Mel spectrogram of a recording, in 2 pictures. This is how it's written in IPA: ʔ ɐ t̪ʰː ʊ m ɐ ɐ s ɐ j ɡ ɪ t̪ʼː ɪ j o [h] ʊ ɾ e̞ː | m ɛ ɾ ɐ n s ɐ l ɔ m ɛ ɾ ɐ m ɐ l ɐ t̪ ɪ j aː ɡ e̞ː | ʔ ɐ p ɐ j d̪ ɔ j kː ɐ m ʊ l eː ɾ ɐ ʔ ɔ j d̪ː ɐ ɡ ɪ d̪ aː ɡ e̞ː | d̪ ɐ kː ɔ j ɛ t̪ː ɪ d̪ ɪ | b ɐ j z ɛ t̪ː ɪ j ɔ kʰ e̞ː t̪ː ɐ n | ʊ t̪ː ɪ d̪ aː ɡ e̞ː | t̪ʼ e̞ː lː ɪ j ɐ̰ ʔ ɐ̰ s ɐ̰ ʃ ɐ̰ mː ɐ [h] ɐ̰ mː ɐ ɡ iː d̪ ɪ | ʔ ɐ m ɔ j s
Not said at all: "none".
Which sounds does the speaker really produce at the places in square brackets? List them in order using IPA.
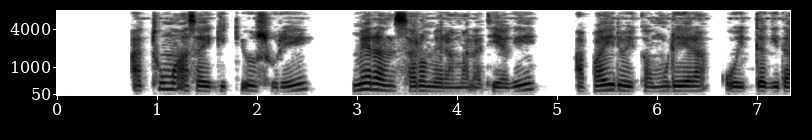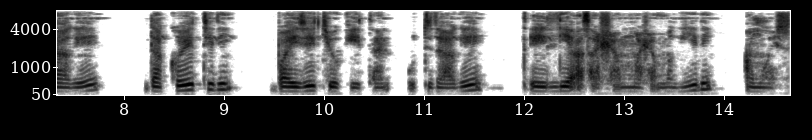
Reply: s, ʃ

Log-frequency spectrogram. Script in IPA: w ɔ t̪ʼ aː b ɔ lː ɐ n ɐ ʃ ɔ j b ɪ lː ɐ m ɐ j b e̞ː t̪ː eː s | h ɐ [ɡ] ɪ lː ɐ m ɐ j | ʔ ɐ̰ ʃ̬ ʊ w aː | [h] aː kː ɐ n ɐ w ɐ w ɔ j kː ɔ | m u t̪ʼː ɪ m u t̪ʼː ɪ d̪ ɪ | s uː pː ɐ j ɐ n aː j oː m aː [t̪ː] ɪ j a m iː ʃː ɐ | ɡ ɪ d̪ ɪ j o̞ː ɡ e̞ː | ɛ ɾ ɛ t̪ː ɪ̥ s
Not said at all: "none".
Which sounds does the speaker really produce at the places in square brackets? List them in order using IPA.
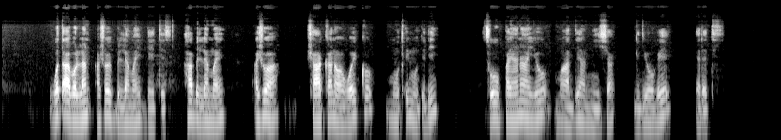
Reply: b, ʃ, d̪ː

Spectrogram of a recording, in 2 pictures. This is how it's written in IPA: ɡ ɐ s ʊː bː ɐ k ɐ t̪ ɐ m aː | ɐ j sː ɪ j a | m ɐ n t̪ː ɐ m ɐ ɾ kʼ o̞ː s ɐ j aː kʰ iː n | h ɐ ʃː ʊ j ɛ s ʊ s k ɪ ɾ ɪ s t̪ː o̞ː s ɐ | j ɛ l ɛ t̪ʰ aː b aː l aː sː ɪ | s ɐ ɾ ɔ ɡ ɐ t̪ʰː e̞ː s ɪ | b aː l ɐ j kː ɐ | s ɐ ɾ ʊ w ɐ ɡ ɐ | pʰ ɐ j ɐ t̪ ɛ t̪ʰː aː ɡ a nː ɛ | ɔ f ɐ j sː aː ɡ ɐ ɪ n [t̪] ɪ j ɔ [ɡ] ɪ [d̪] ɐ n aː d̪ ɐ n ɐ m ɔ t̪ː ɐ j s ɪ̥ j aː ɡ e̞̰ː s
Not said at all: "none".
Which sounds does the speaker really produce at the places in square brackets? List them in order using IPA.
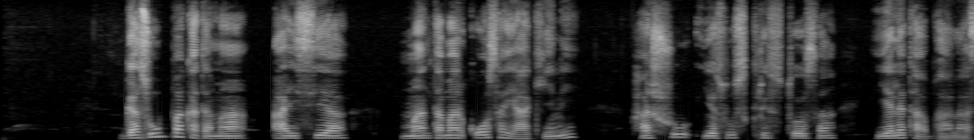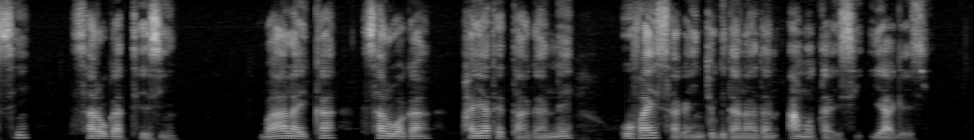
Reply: t̪, ɡ, d̪

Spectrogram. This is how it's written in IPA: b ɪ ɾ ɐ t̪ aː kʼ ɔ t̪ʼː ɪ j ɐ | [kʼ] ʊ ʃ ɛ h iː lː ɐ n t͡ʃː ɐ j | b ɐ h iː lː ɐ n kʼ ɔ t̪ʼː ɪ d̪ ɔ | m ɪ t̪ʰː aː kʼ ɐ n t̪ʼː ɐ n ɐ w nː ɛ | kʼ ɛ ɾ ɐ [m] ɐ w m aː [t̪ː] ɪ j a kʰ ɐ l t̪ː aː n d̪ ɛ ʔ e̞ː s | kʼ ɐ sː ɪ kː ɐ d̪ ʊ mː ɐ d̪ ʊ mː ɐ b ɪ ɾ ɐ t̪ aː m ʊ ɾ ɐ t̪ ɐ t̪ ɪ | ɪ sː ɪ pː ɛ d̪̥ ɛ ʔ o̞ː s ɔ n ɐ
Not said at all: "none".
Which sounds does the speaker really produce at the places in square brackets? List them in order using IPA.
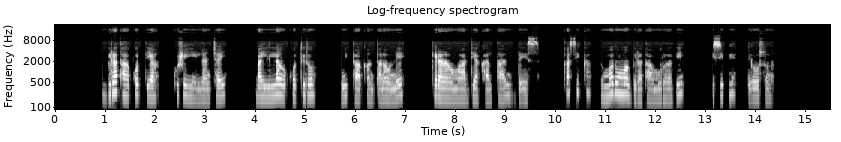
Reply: k, n, d̪ː

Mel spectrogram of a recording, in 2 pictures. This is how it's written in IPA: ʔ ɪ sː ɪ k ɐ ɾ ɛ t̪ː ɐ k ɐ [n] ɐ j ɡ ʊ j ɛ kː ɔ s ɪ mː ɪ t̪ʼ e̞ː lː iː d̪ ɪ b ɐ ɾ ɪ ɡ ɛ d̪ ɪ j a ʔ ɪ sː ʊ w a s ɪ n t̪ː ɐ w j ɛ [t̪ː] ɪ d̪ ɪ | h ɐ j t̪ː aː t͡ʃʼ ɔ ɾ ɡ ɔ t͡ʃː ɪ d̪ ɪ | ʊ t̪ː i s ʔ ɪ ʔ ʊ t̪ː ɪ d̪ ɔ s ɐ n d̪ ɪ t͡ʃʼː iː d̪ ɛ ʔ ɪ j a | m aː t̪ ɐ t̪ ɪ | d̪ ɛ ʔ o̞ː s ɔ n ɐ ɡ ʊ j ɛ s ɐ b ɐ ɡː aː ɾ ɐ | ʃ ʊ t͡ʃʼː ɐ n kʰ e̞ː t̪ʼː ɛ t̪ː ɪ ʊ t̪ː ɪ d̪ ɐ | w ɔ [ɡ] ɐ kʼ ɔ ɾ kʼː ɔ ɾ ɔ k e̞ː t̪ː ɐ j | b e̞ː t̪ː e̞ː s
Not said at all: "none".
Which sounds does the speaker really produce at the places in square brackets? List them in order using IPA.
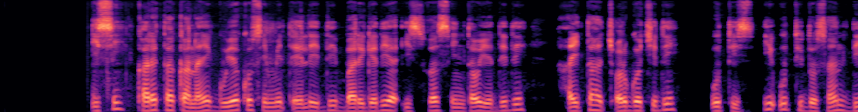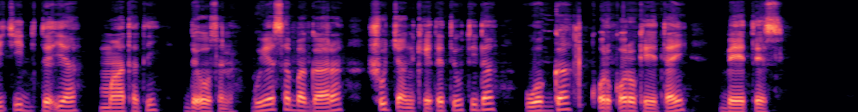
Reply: n, d̪ː, ɡː

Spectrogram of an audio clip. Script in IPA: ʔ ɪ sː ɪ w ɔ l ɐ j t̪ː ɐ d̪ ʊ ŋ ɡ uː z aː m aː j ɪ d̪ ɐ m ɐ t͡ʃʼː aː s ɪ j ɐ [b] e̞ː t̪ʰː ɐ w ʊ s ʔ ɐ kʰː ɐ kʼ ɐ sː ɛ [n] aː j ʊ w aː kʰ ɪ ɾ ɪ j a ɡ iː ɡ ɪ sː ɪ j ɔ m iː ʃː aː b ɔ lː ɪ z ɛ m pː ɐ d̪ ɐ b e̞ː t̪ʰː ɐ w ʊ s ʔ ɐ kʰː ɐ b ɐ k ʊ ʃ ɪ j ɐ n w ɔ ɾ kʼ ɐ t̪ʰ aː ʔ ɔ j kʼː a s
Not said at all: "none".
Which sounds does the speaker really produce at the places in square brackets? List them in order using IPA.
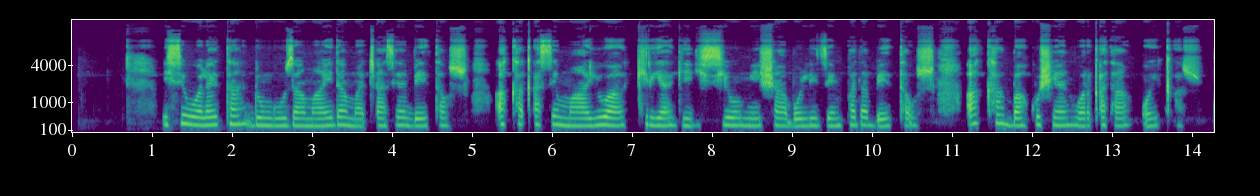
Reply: b, m

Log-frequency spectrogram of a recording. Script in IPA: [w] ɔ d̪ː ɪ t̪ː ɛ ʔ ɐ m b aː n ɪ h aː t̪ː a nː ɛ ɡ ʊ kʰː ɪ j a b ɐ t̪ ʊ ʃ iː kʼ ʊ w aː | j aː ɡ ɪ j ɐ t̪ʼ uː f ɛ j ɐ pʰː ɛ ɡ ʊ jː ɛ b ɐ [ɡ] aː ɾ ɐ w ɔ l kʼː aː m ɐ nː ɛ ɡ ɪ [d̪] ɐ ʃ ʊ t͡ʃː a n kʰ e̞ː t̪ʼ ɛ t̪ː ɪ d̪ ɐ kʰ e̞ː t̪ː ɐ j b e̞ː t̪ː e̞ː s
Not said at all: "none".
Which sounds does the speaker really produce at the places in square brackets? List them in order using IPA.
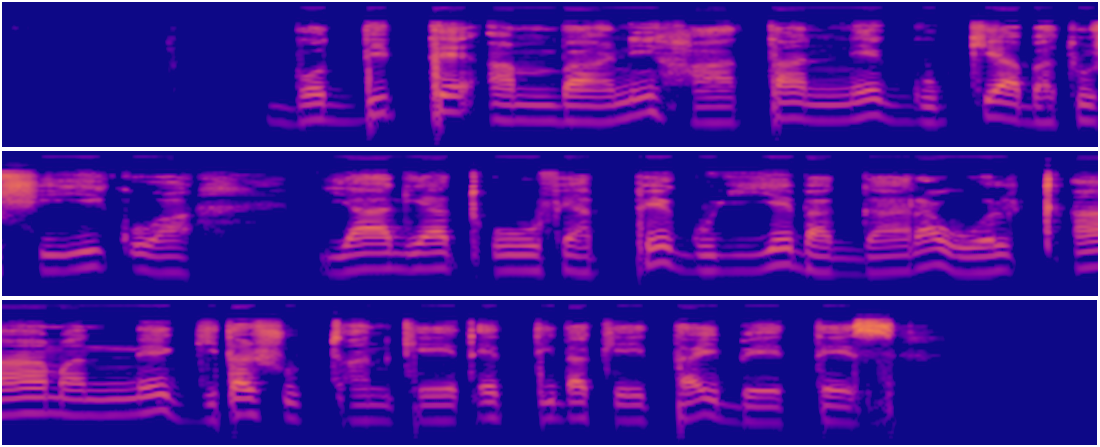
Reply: b, ɡː, t̪

